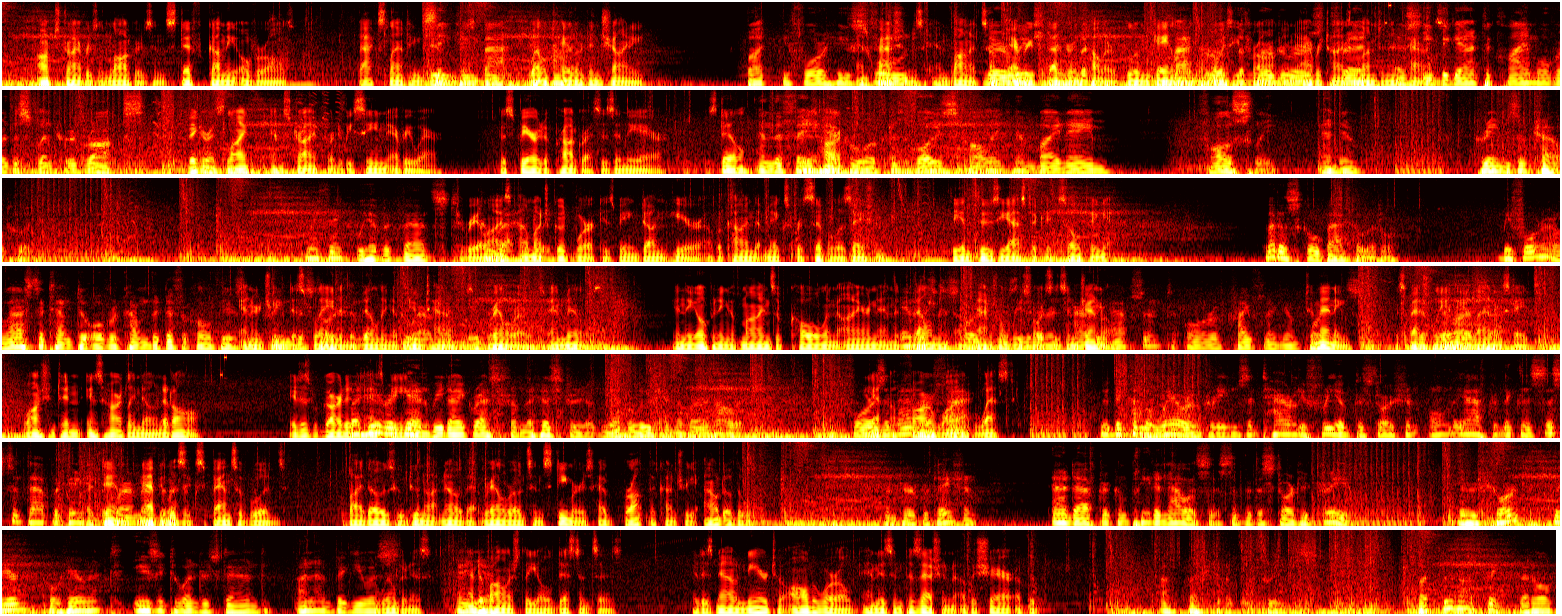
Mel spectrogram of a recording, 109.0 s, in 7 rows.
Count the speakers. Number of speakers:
2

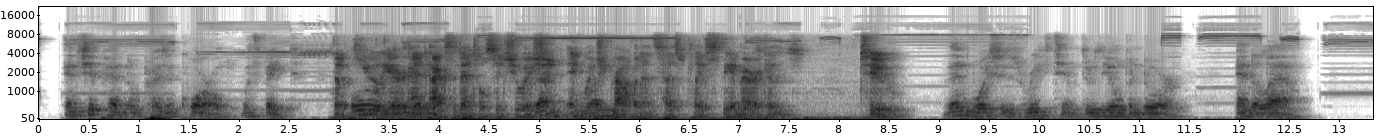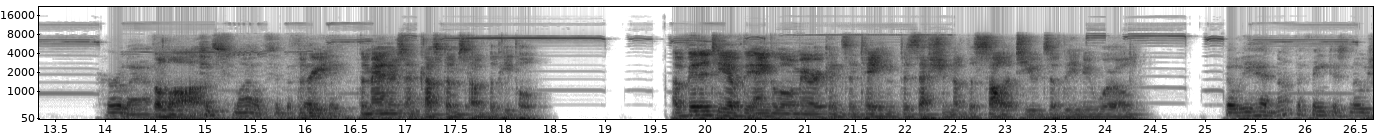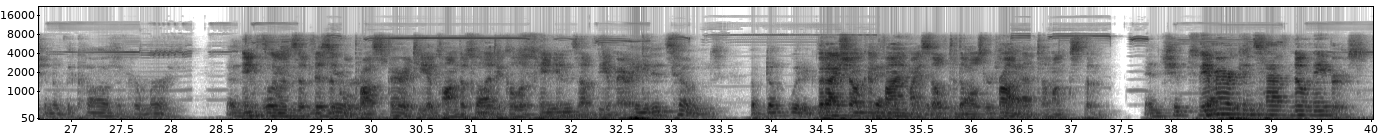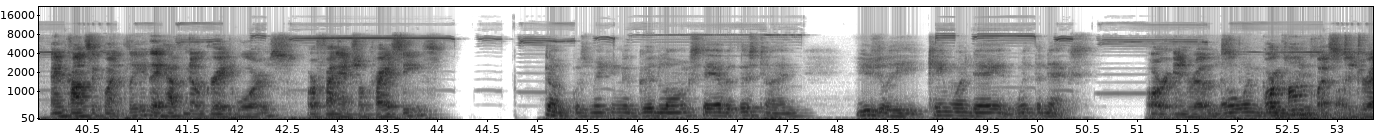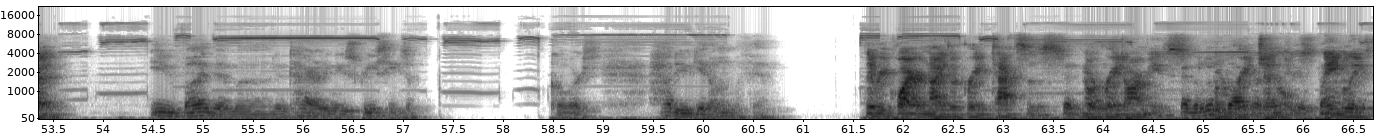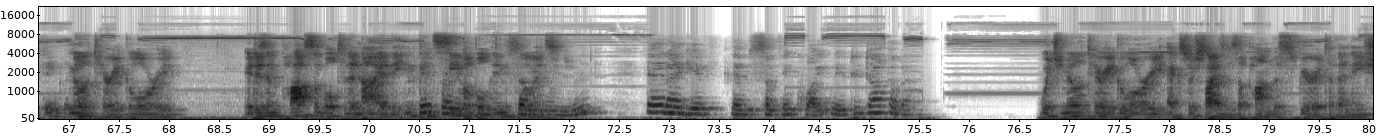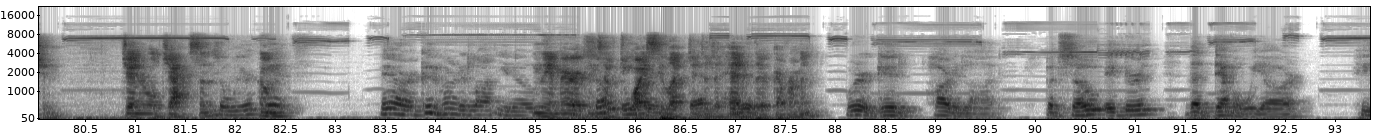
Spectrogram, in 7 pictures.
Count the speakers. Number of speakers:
2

